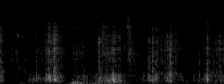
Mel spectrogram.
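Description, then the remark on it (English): Crunching of a handful of Sriracha Cheez-It snack mix being chewed, with steady bursts of crisp crackling roughly every half second and no talking. “Nice crunch right here.”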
